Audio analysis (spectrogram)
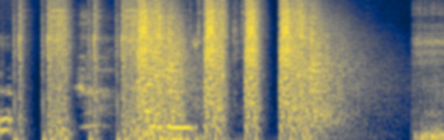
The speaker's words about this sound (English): Gunshot, gunshot.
